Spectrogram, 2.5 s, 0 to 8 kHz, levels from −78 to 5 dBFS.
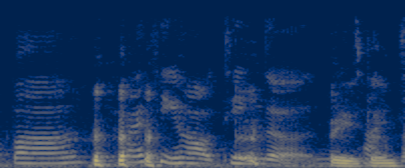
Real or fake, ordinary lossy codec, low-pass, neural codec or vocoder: real; none; 7.2 kHz; none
